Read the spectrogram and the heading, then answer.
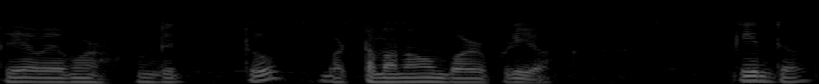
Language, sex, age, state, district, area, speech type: Assamese, male, 45-60, Assam, Dibrugarh, urban, spontaneous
